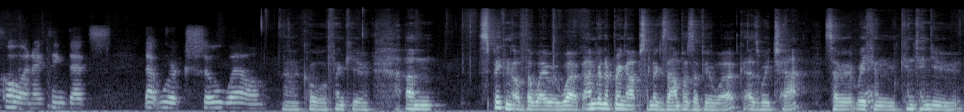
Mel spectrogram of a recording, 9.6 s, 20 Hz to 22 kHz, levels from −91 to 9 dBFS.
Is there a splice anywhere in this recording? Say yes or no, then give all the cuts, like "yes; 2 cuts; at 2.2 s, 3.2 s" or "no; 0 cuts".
no; 0 cuts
